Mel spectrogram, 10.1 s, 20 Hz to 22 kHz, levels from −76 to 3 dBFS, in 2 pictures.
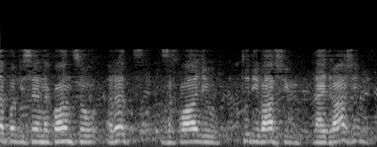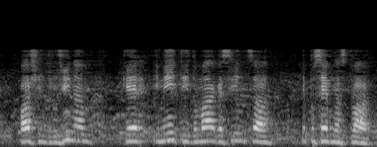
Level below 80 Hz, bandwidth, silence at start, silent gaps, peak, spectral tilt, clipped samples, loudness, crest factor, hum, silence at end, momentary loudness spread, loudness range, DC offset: -58 dBFS; 5.8 kHz; 0 s; none; -4 dBFS; -11 dB/octave; under 0.1%; -20 LUFS; 16 dB; none; 0 s; 15 LU; 2 LU; under 0.1%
